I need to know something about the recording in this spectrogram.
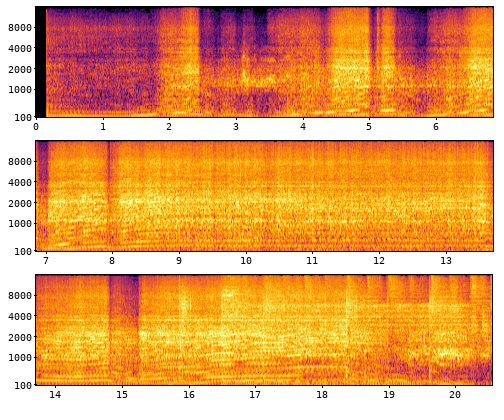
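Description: A loud car engine roars and revs up and down sharply from close by.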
